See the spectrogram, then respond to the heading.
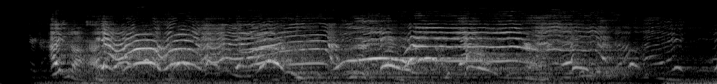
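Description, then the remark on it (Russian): Several children shout and shriek excitedly at once, their high, overlapping voices sustained and loud for several seconds before trailing off near the end. “Они вели себя слишком возбужденно, постоянно кричали, лишая ее самообладания.”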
